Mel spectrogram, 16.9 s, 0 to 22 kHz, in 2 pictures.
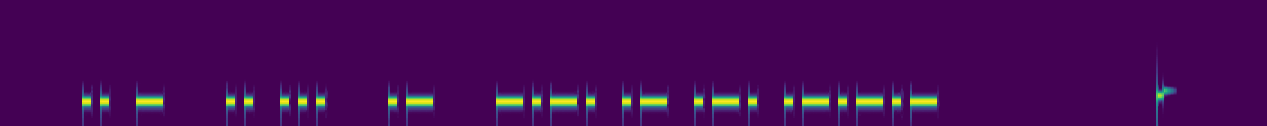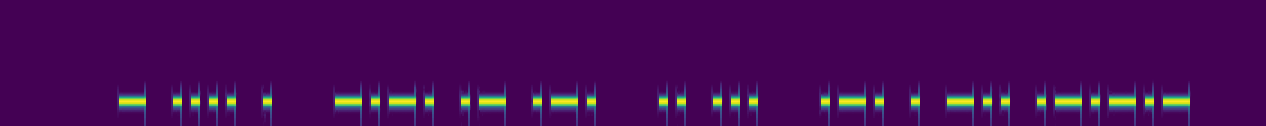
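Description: Morse code sent at about 20 words per minute: a steady mid-pitched beep keyed into rapid short and long bursts, broken once by a pause and a soft click, with no voices.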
